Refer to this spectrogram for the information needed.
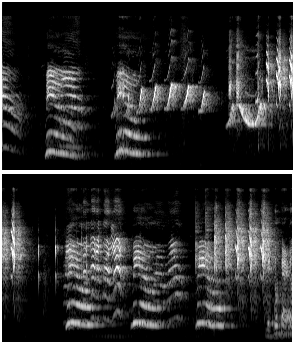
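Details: Captive Indian ringneck parrot talking in Urdu/Hindi, mixing mimicked words with whistles: high, nasal syllables, rapid chattering bursts and a rising whistled note, in phrases separated by short pauses indoors.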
